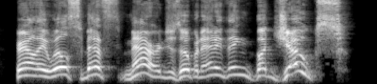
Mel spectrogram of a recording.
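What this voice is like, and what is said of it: Imitates another person's voice, poorly. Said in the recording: “God, I can't do the accent now. ... It's the worst Norm MacDonald. I can actually do a Norm MacDonald. I can't do it now.”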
